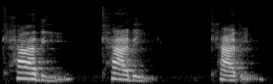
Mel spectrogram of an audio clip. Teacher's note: catty in American English, the TT, sometimes is referred to as a flap T. So it doesn't sound like a hard t sound. Okay, it's like a D almost.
